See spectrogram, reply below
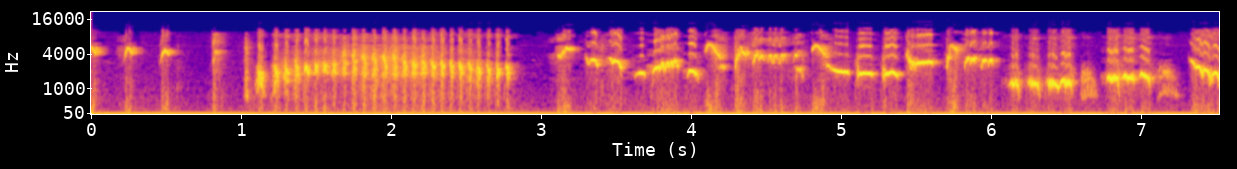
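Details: White-rumped shama song used as a training recording for songbirds: brief whistles, a long rapid harsh rattling buzz, then a quick jumble of varied slurred whistles and lower warbled notes.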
